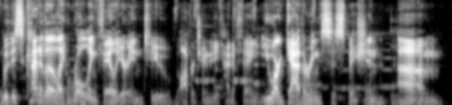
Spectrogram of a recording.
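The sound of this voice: The intonation stays lively in an unforced reading voice.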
